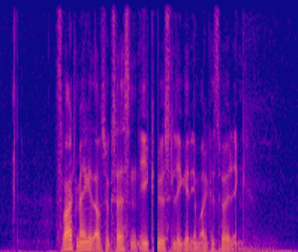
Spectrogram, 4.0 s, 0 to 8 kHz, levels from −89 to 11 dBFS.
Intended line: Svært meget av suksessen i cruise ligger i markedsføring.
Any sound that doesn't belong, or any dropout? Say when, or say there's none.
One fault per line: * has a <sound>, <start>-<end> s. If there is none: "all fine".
* has a dropout, 2.1-2.1 s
